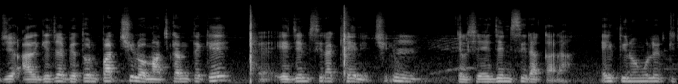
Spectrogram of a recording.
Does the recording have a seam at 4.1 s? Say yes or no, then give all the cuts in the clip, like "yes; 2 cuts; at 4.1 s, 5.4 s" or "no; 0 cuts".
no; 0 cuts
